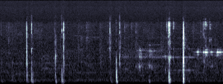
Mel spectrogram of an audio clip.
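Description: Faint computer keyboard keystrokes: about seven separate, unhurried key clicks, typing a line of code.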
